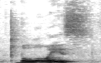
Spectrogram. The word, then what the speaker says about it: Bloys: wrong am I racist it's boys with an L in it bloys boys okay okay let's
